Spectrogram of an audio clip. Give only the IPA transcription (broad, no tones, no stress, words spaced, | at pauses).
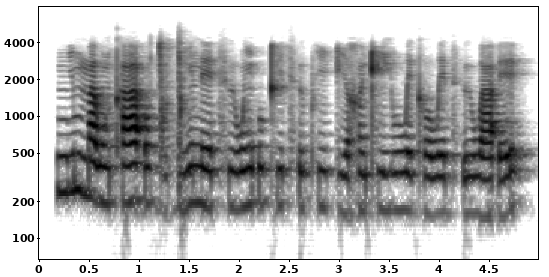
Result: ŋimːawũ kʰaʔoɡ͡ǀu ɡ͡ǀĩ net͡sʰʉ wĩʔukʰit͡sʼʉ pʰi kiχĩkʰi juwekʰowe t͡sʼʉ waʔe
